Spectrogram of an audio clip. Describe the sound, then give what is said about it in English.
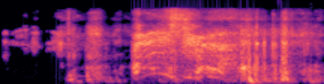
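A single loud sneeze bursts out after a brief breathy intake, with a sharp explosive onset followed by a short trailing exhale. “Bless you”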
